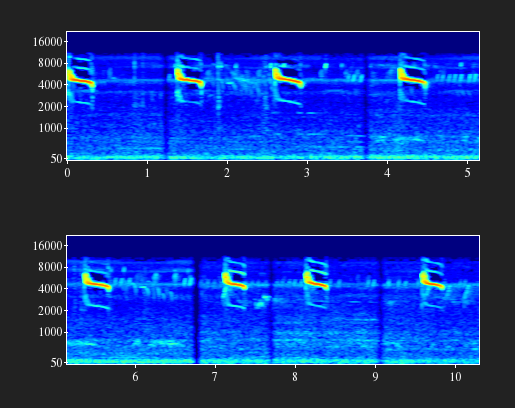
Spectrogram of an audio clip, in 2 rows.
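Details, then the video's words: Female white-eye, a young hen whose calls push males to sing harder in contests; eight piercing downslurred whistles repeat at a fairly even pace of roughly one every 1.3 seconds, with a thin constant high tone underneath. "KHUYÊN MÁI TƠ - Kích Trống Líu Đấu Sung Hơn Mỗi Trận"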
